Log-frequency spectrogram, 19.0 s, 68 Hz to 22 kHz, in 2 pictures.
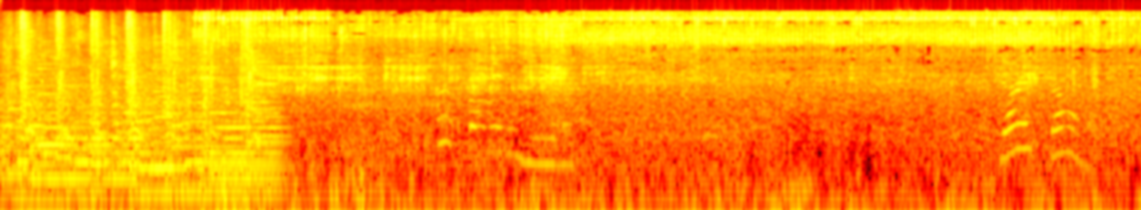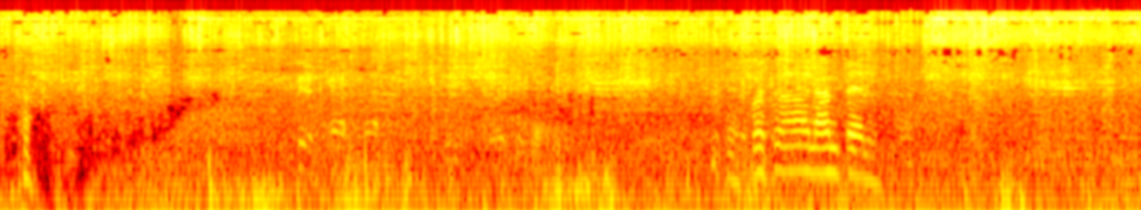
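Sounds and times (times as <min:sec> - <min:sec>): wind rumbling on microphone: 0:01.7 - 0:19.0
voices: 0:03.4 - 0:06.9, 0:08.1 - 0:09.9.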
